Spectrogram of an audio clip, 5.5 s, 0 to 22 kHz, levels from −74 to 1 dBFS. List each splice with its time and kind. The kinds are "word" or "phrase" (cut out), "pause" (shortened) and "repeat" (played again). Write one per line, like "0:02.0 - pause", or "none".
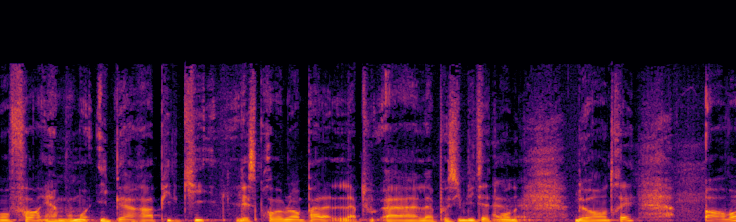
0:02.7 - word
0:03.7 - word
